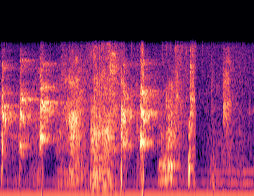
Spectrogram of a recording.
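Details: Australian Terrier giving a rapid series of short sharp barks and yips, roughly two to three per second, with a low steady hum underneath after four seconds.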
